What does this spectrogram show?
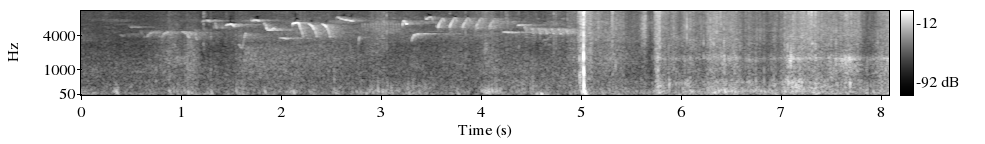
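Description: A songbird singing high, repeated chirps and quick runs of falling notes over the first few seconds. About five seconds in there is a single sharp click, followed by rustling and handling noises.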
